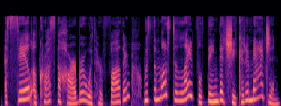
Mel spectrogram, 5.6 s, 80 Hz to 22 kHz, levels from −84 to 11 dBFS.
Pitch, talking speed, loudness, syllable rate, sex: 290 Hz, 180 wpm, -16 LUFS, 5.1 syllables/s, female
